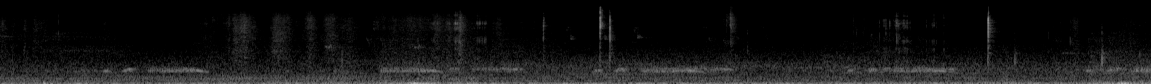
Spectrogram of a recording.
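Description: A hen's soft, low clucking murmur in irregular bouts about a second long, repeating throughout, with a couple of sharp clicks, one near the middle and one near the end.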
